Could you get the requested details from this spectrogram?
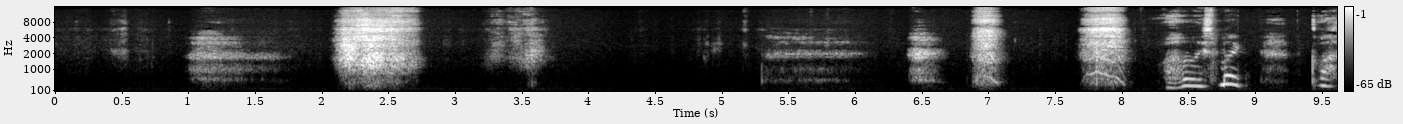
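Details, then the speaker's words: Several forceful sneezes in quick succession, each with a sharp inhaled catch before the burst, then brief vocal sounds; sneezes about 32 to 36 in a long run of repeated sneezing with a cold. "that's 32 I think it's getting hard to keep track to sneeze I'm what I on [Applause] 34 34 36 I cannot stop I'm going to see"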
